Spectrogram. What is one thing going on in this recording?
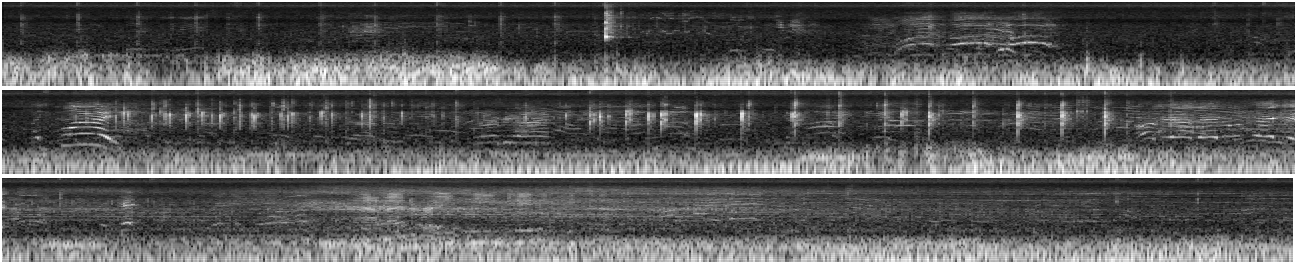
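Wind buffets outdoors with a low rumble.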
